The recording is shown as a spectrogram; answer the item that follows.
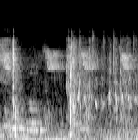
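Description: Wings of fighting doves flapping in a quick flurry about a second in, over short high bird chirps that repeat at intervals.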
